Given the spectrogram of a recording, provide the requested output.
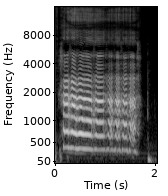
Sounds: Laughter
